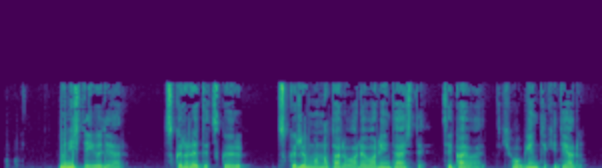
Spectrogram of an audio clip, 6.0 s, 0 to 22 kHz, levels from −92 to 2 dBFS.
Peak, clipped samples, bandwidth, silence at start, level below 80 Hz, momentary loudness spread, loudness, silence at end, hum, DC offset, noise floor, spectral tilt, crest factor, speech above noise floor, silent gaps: -8 dBFS; under 0.1%; 12 kHz; 0.6 s; -54 dBFS; 8 LU; -26 LUFS; 0.2 s; none; under 0.1%; -56 dBFS; -4 dB/octave; 18 dB; 31 dB; none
